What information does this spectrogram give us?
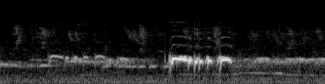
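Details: Local zebra dove singing to provoke rivals and stir them into song: a steady cooing tone near one pitch, broken by a loud burst of short rapid pulsed coo notes in the middle.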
